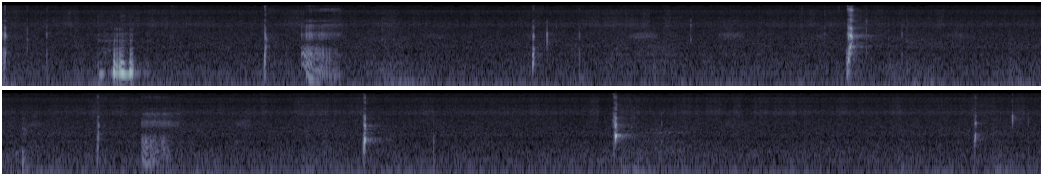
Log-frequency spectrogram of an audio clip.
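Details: A newborn baby girl, surprised by her own hiccups, gives brief sharp hiccup sounds at irregular intervals, about seven in fifteen seconds, in a quiet room; hiccups.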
